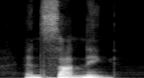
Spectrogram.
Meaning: truth
- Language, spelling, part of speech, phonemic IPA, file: Swedish, sanning, noun, /²sanˌnɪŋ/, Sv-sanning.ogg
